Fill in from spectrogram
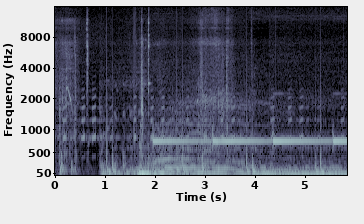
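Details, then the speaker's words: Cadillac ATS 2.0T after a P0302 cylinder 2 misfire (rough idle); new NGK iridium plugs didn't help, a swapped coil fixed it and the code was cleared: steady, even idle hum with a faint tone, no stumble or miss; smooth idle. "all right smooth idle"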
